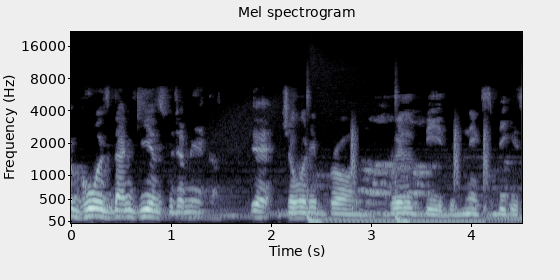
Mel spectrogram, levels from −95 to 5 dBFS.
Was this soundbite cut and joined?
yes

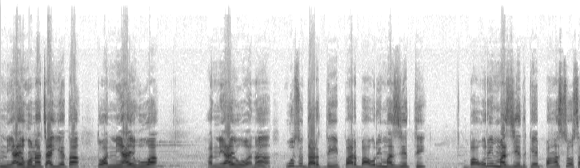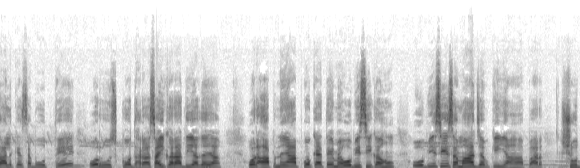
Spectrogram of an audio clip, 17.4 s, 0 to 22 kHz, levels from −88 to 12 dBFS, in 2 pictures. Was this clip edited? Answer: no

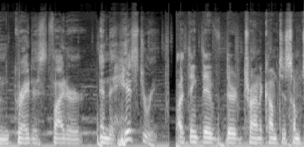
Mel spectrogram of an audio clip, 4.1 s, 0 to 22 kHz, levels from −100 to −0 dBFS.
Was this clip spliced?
yes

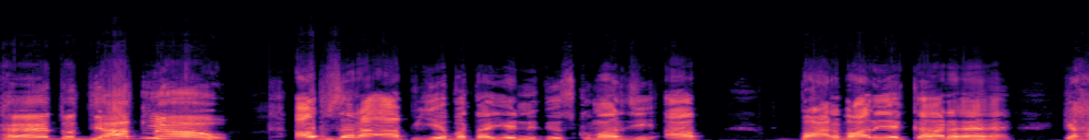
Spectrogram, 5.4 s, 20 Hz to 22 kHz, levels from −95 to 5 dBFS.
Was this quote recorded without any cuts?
no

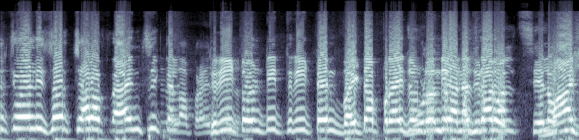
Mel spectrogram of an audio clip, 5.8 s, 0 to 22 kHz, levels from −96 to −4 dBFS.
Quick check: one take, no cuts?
no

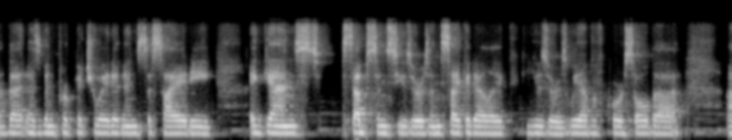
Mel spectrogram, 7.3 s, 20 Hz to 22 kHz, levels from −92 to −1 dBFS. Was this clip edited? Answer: yes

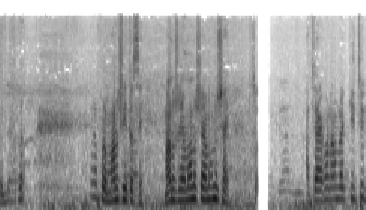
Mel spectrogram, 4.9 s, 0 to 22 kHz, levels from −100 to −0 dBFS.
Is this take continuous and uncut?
no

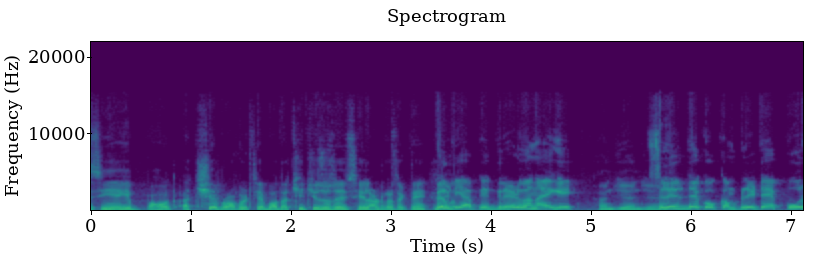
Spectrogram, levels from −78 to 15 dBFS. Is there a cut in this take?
yes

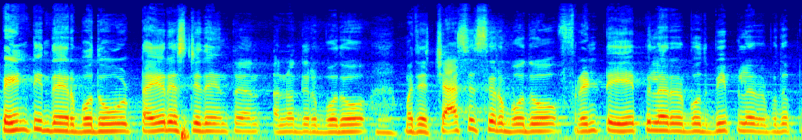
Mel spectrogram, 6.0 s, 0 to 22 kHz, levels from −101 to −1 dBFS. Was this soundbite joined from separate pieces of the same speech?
no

